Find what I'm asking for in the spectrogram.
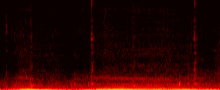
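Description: A Vauxhall Viva HC car's engine revs while driving, a loud, near low drone that rises and swells in two pushes with faint knocks and clicks over the top.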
